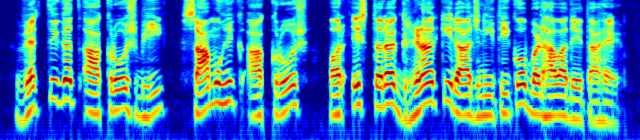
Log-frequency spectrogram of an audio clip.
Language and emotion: Hindi, neutral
